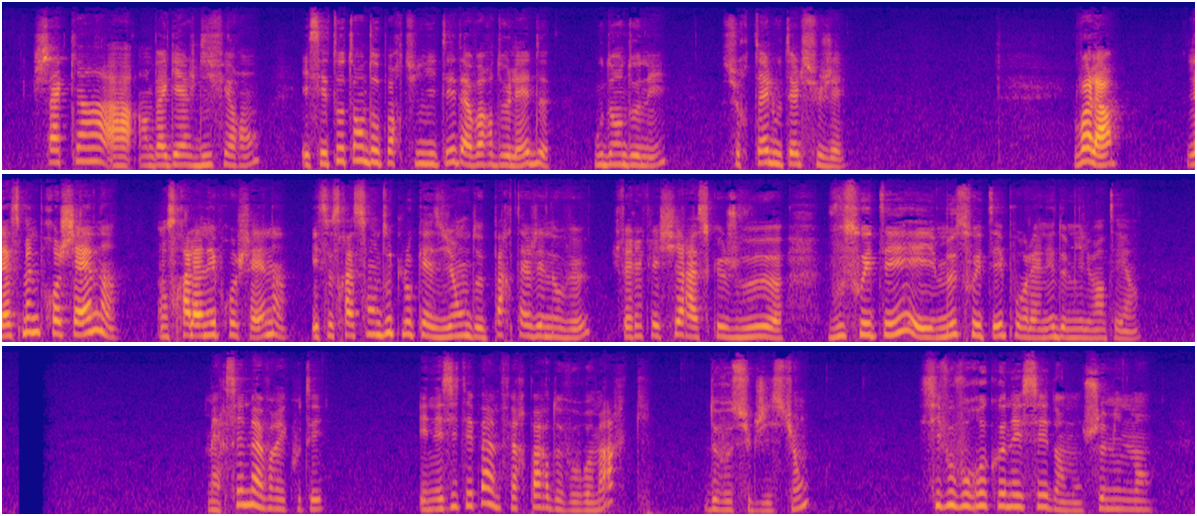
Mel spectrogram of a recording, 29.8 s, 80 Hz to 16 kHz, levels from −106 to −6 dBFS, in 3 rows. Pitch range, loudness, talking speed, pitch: 195-250 Hz, -34 LUFS, 155 wpm, 220 Hz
